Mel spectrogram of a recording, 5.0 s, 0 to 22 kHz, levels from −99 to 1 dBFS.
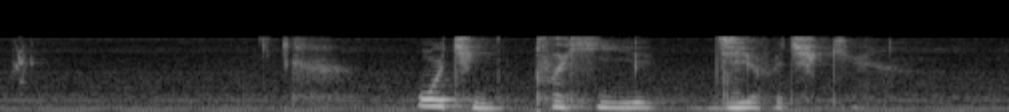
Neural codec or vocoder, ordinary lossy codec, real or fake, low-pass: none; none; real; 5.4 kHz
